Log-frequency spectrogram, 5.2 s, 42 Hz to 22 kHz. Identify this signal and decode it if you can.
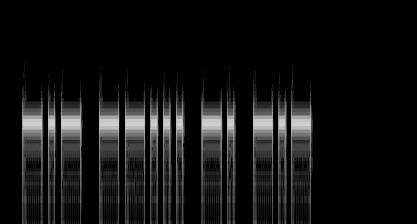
Morse code, heard as a keyed tone, about 15 wpm, 700 Hz. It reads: K7NK
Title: USA Callsign DE Callsign - 4 Characters - 15wpm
